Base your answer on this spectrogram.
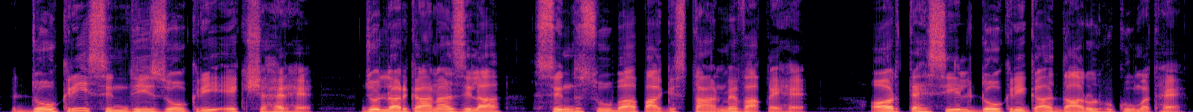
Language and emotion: Urdu, neutral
